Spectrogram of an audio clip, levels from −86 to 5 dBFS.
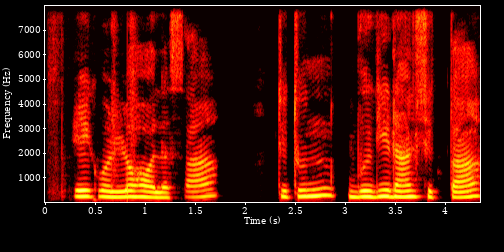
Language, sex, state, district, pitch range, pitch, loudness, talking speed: Konkani, female, Goa, North and South Goa, 225-245 Hz, 235 Hz, -17 LUFS, 110 wpm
